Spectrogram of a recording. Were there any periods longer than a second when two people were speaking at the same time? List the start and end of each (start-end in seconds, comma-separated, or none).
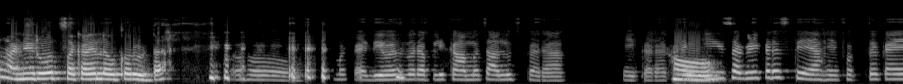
none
